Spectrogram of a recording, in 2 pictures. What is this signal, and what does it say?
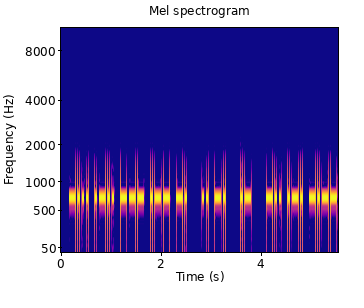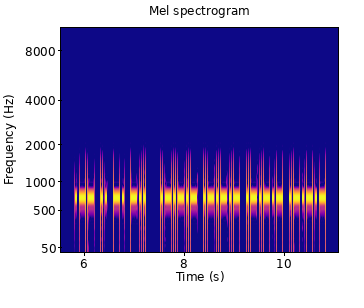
Morse code, heard as a keyed tone, about 28 wpm, 700 Hz. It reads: BLOWN IN A DRY WIND ....
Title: A Sound Of Thunder 28wpm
